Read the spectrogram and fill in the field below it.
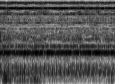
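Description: A telephone bell rings continuously, a bright, steady electronic tone held at constant loudness for the whole moment, with no talking over it.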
